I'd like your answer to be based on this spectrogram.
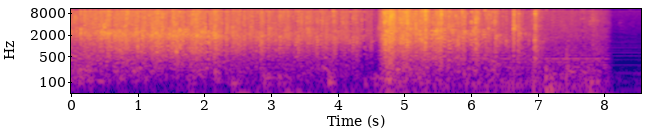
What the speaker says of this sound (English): Let's give Minister McKenna one more round of applause.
